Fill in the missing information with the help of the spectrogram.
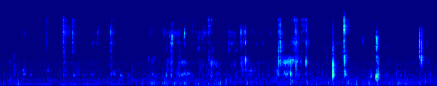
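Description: A person chewing food with the mouth close by: faint, scattered soft clicks and crunches, sparse at first and more frequent in the second half.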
